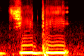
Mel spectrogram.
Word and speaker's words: Gedee: inside and explore what all are there it's pronounced as gd car museum because of its founder চলুন এই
